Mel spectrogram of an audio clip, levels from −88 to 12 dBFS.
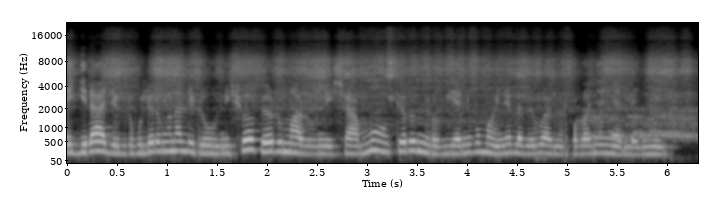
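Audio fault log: Nothing stood out on listening to this speech recording.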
